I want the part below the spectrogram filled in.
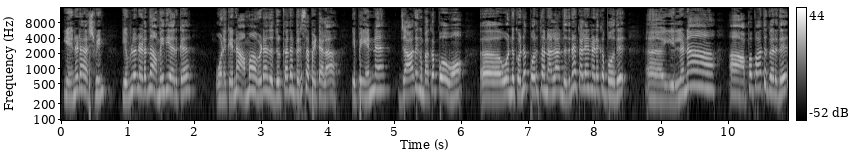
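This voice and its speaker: A woman voicing a sharp-tongued, scheming young woman who pushes and coaxes her family in a cartoon drama. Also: very high voice, quick pace. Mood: coaxing. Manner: pushy, coaxing.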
